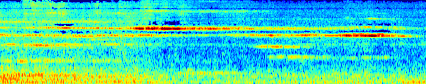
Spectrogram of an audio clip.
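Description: Norfolk Southern freight train rolling past with wheel squeal: several high, shifting squealing tones from the cars' wheels over a low rumble of wheels on rail.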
